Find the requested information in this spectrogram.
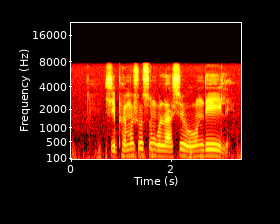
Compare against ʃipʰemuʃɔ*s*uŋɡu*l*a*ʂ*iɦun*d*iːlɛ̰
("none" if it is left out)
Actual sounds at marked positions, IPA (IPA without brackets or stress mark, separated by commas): s, l, ʃ, d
